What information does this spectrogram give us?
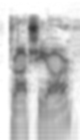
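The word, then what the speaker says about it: tra'cyar: Talking about the shoot, which is the action shoot, Trashiar, T-R-A Betten, C-Y-A-R, to shoot or fire.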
